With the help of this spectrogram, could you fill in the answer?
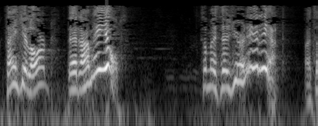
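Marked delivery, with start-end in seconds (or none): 0.1-1.6 high, loud shout of praise; exultant thanks. Retold or imitated. Exultant prayer over sick leg. 3.1-3.7 much higher, louder mocking voice; mock jeer.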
